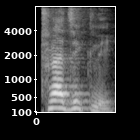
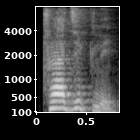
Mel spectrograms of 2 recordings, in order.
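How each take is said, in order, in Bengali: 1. শেষের অংশটি ছোট 'kly'-তে নামিয়ে আনা হয়। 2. শেষের অংশটি ছোট 'kly'-তে নামিয়ে আনা হয়।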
